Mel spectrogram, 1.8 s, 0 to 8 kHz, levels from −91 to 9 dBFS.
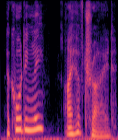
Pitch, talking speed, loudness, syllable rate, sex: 170 Hz, 135 wpm, -18 LUFS, 5.4 syllables/s, male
